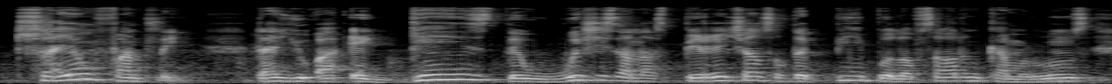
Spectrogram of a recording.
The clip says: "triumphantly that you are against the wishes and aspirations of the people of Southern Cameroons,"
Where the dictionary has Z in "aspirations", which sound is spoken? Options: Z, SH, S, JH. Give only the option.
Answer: S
